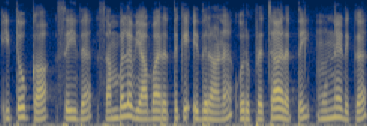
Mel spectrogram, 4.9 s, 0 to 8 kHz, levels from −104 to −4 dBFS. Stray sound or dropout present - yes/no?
no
